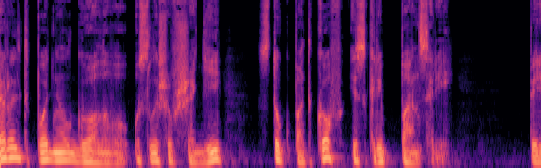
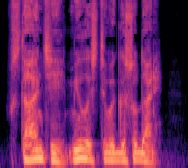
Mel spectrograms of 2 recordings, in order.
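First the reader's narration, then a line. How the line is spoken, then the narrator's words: Whispered. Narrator (Russian): шепнул Геральту один из стоявших рядом рыцарей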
